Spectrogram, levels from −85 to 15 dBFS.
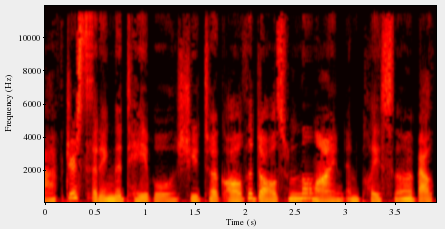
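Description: A speech clip with rough, grainy compression throughout: noise fills the gaps between harmonics and the top band sounds thin and synthetic. On a spectrogram the harmonic lines look blurred with speckled energy between them. This is likely low-delay AAC compression (AAC-ELD), with damage that fits a bitrate around 32 kbps. There are also two dropouts from AAC frame loss with concealment. At 0.43 to 0.49 s a 40 ms patch goes smeared and noisy, which points to two lost frames. At 2.61 to 2.71 s a 60 ms patch, consistent with three lost frames, sounds phasey. On a spectrogram both show as smeared, noise-like blocks where the harmonic structure breaks.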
